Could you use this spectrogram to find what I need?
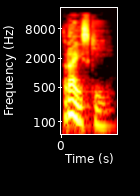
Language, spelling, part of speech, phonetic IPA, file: Russian, райский, adjective, [ˈrajskʲɪj], Ru-райский.ogg
- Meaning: paradisiacal, paradisiac, Edenic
